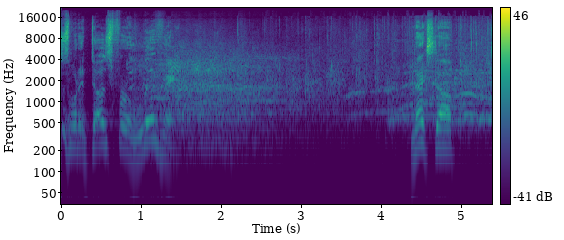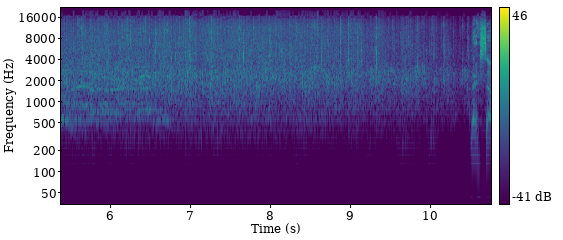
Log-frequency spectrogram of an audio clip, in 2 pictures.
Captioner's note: laughter and cheering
